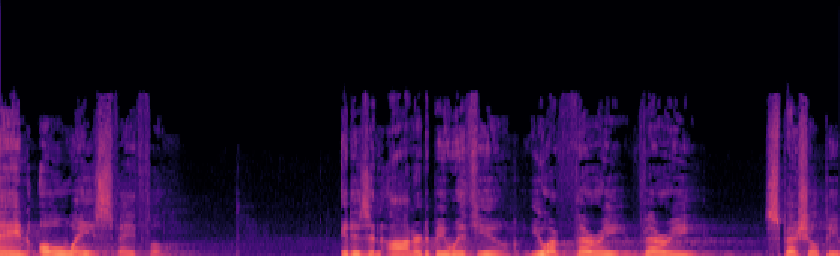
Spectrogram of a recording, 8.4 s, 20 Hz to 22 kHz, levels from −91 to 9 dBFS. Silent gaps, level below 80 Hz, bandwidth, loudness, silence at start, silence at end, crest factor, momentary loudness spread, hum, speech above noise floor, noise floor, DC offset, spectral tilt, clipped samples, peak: none; -70 dBFS; 14 kHz; -25 LUFS; 0 s; 0 s; 18 dB; 11 LU; none; 41 dB; -65 dBFS; under 0.1%; -5.5 dB/octave; under 0.1%; -8 dBFS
